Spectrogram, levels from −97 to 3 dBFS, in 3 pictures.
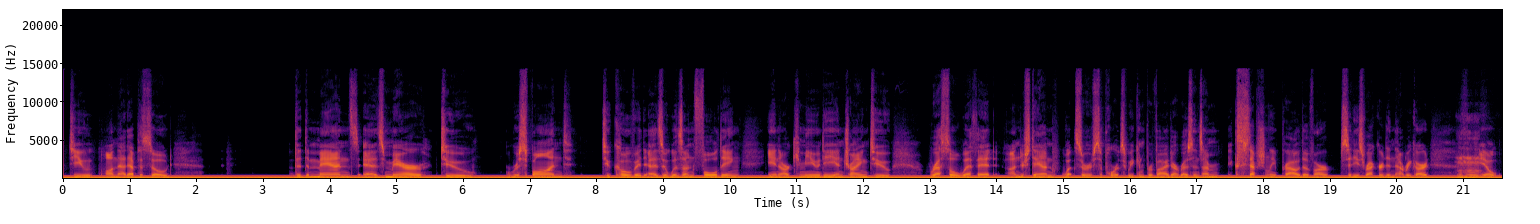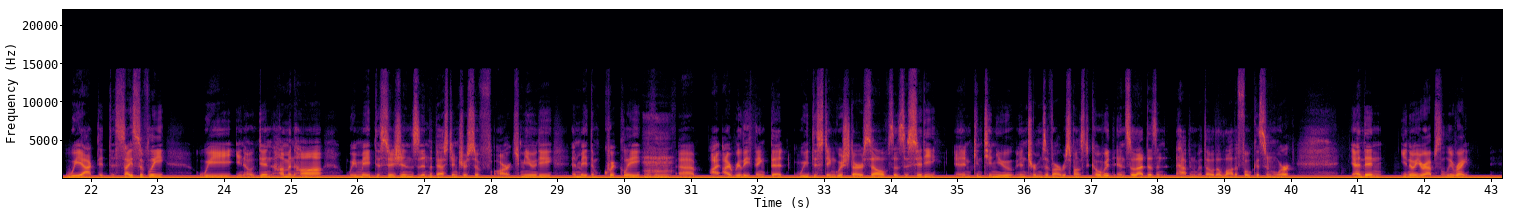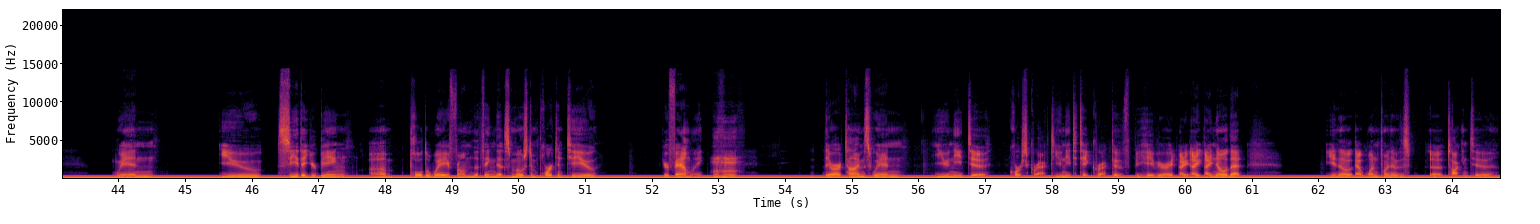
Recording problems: electrical hum; noticeable; throughout; 50 Hz, 10 dB below the speech

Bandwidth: 14.5 kHz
